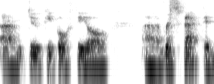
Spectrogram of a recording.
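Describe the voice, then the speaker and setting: A man with an American accent sounds somewhat breathy, his intonation fairly even. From United States. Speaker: ballet company executive director. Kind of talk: live panel discussion. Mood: thoughtful, measured. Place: home room. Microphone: webcam.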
